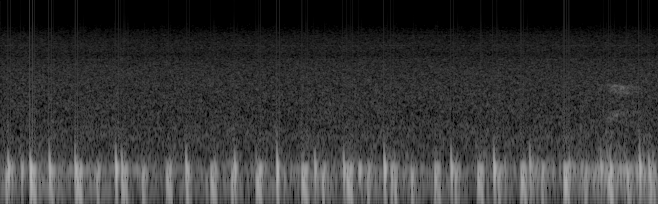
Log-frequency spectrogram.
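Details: Normal heart sounds at a fast rate from a VTuber's live stream, extracted and enhanced for audibility: a rapid heartbeat.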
